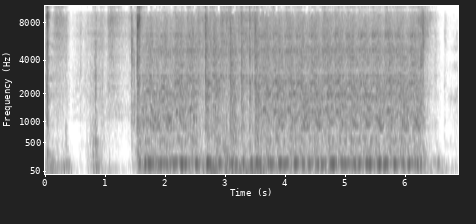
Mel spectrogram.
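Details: 1971 Dodge Charger R/T, cold start after sitting over 4 months, sensitive carburetor needing rebuild: brief sputtering crank, then catches into a loping unsteady idle; hard starting, flooded carburetor; carb rebuild and maybe plugs planned.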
